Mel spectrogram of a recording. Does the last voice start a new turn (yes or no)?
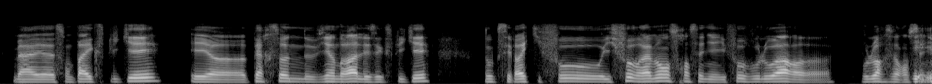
yes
